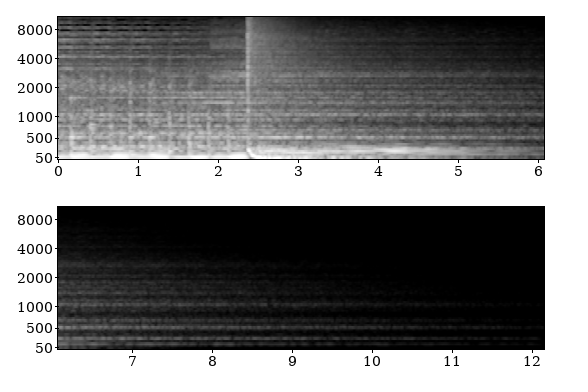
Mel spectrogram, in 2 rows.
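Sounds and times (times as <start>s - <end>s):
calm music: 0.0s - 7.2s.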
